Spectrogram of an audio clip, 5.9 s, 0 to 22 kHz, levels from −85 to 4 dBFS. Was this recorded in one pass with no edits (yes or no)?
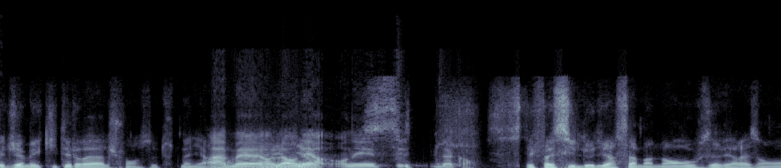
yes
